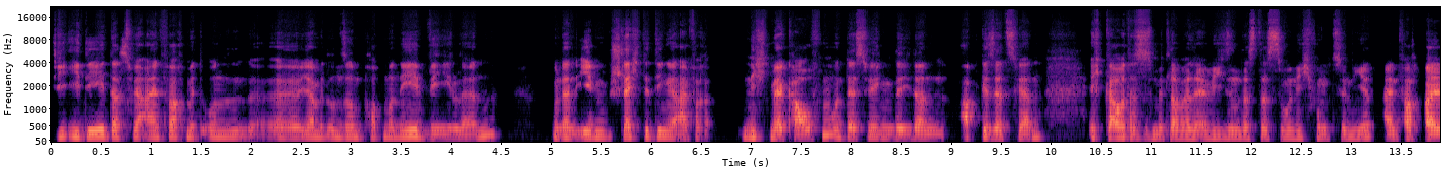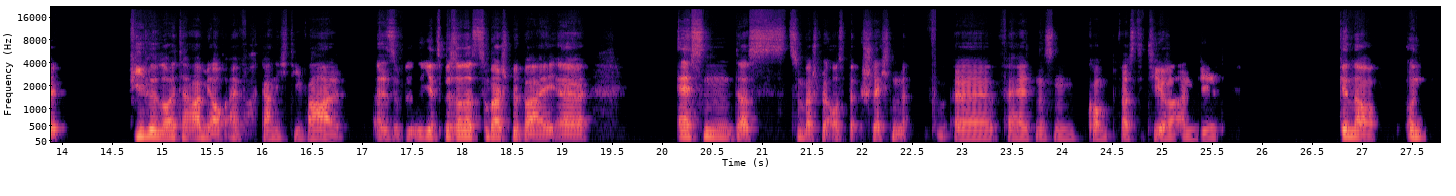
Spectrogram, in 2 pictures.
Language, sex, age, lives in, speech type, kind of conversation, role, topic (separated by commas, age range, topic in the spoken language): German, male, 25-29, Germany, conversation, unstructured, none, Wie hat der Klimawandel unsere Umwelt verändert?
